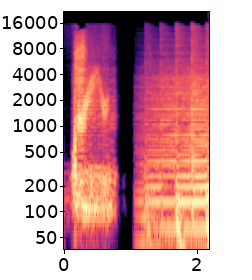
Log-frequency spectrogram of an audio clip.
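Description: The last of the Klasky Csupo logo's cartoon sound effects: a boing-like sound that slides up in pitch and back down, then cuts off suddenly. After a brief silence, background music with held notes and a steady beat starts about a second in.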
